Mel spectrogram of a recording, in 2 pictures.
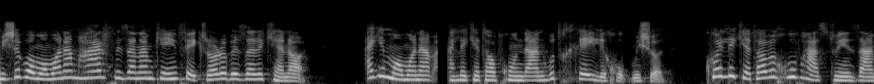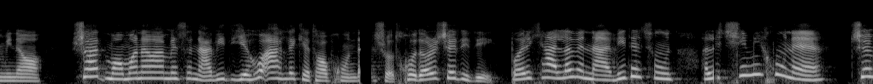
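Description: Lost AMR speech frames at 4.38–4.52 s, 12.33–12.50 s and 15.87–15.92 s: the wideband decoder repeats stale settings at falling gain, so the speech smears and fades. On a spectrogram, the harmonics freeze into flat bands that thin out. The waveform envelope decays.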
